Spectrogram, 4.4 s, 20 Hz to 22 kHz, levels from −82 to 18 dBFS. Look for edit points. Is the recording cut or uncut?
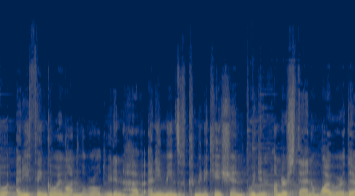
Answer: cut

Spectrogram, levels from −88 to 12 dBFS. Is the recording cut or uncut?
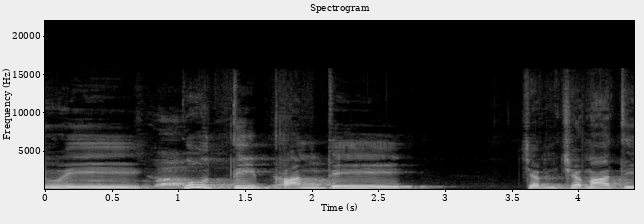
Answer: uncut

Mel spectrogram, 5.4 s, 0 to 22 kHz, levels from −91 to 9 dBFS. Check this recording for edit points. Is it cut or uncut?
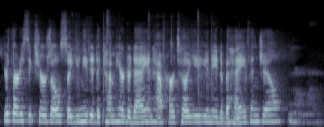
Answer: uncut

